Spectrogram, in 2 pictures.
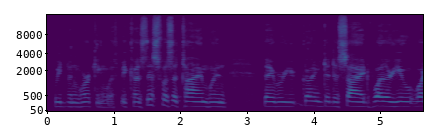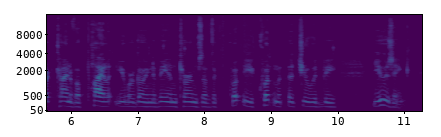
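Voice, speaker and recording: A man at a fairly high pitch and moderate pace, monotone and flat in intonation, in a very clean recording with a silent background. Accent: American. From northwestern Pennsylvania, USA. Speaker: WW2 P47 fighter pilot, war veteran. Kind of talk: oral history interview answer.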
